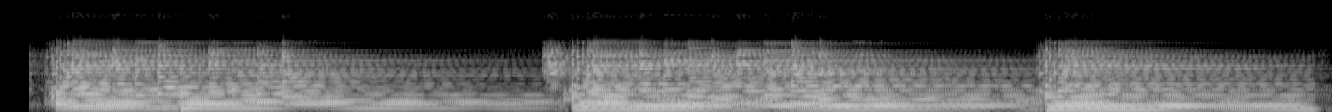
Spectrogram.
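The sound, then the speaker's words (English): Electric guitar through the chorus setting alone on an Electric Mistress flanger pedal: three sustained strummed chords, each ringing out for several seconds with a shimmering, wavering chorus sheen, and no voices. “I want to hear just the chorus by itself.”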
